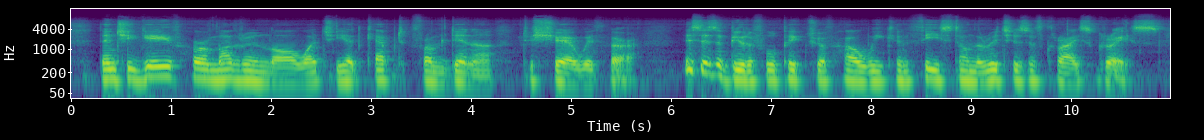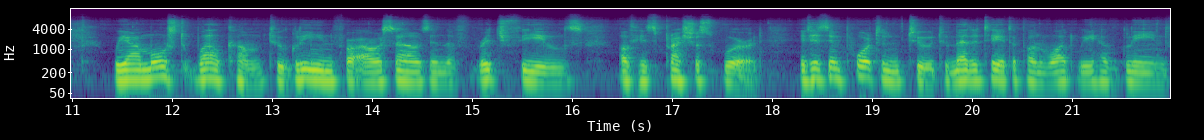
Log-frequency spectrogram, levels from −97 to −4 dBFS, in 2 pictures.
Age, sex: 50-69, male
